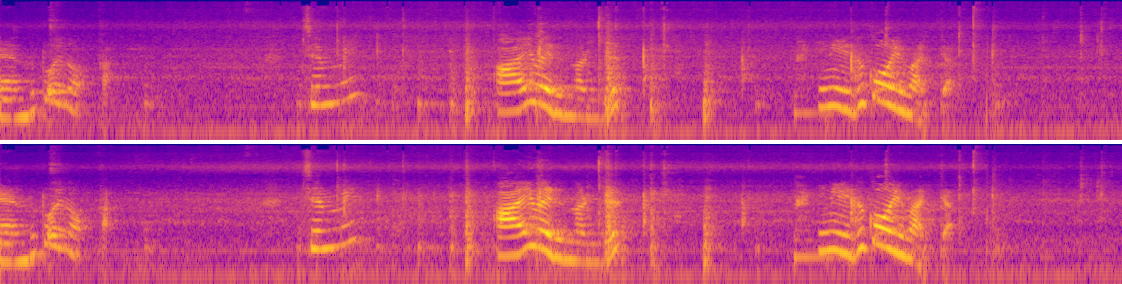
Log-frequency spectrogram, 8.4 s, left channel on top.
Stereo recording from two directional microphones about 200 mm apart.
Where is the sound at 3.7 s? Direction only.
5° right (ahead or behind).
